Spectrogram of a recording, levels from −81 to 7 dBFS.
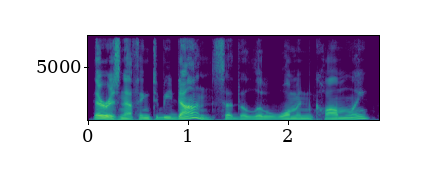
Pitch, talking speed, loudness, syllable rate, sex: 115 Hz, 225 wpm, -20 LUFS, 5.9 syllables/s, male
